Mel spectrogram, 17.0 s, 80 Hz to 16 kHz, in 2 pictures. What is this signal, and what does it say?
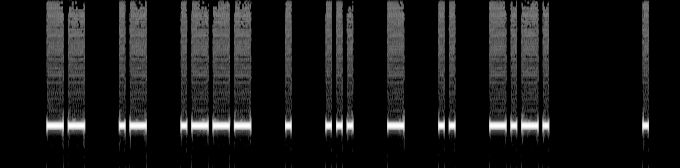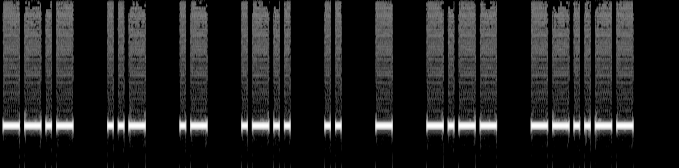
Morse code, heard as a keyed tone, about 18 wpm, spaced as for 12 wpm, 1000 Hz. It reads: MAJESTIC EQUALITY,
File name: qotdfiles / 12wpm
